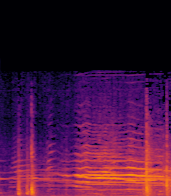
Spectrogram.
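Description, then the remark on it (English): Cats in the trees meow and yowl in a drawn-out, wavering chorus, several high, harmonic cries overlapping, with a few sharp bursts at the start and end. “Now that I put Limber up there to get rid of the starlings, your trees are full of cats.”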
